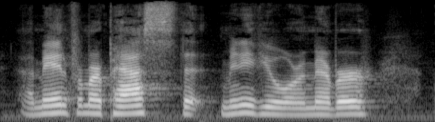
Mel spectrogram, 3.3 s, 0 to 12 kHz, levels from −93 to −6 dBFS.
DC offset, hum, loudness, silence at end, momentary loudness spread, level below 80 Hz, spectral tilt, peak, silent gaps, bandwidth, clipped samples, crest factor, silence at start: under 0.1%; none; -26 LUFS; 0.45 s; 11 LU; -66 dBFS; -5 dB/octave; -6 dBFS; none; 12 kHz; under 0.1%; 22 dB; 0.15 s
